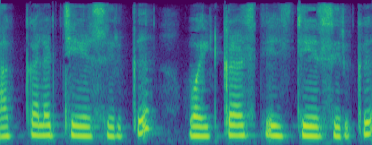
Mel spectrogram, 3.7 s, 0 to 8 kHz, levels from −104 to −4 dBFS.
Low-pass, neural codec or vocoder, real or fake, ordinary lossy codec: 7.2 kHz; none; real; AAC, 32 kbps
